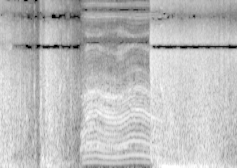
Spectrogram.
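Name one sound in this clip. A large creature lets out a long, wavering cry.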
